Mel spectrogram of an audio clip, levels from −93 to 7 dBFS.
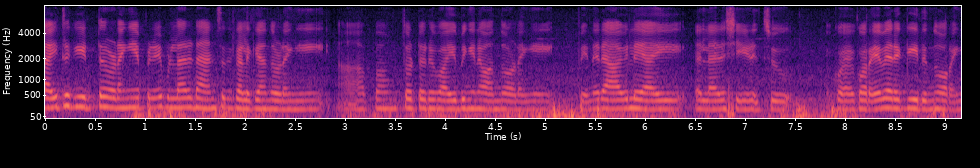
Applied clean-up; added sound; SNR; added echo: none; none; none; none.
